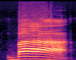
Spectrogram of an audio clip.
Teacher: বা বলার সময় আমাদেরকে বা এর শেষের দিকে এক আলিফ পরিমাণ টানতে হবে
